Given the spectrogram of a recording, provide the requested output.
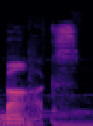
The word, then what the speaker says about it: Barq's: My favorite root beer is Barq's. Has been since I can remember. I pronounced it bugs because of the font until I was 22.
